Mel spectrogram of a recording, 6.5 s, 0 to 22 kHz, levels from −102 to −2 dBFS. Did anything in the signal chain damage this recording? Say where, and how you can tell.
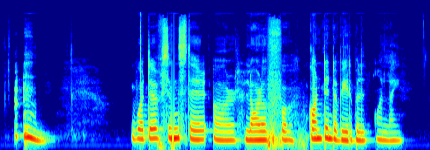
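Yes. The converter stage has word clock ticks. Sharp ticks recur about every 1.5 s from 0.59 s to 5.15 s, about four in all. The receiving device runs on its own clock, around 15 ppm off. Each slip drops or repeats one sample.

Playback on the wireless link has a gap. The sound cuts to 30 ms of silence at 2.57 s, ending at 2.60 s, then resumes. This is likely a Bluetooth stall. Delayed packets emptied the headphones' buffer until resent data arrived.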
